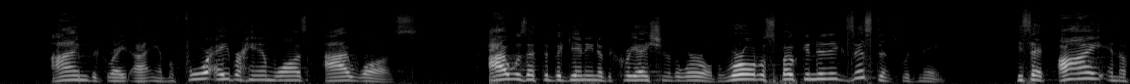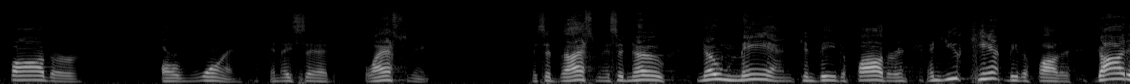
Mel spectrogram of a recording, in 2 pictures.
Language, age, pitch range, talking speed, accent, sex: English, 50-69, 145-210 Hz, 160 wpm, American, male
